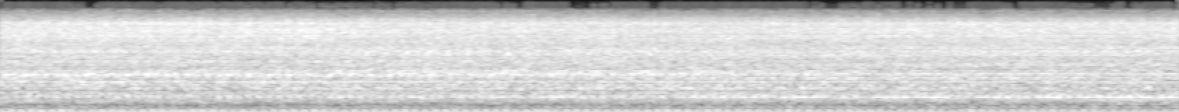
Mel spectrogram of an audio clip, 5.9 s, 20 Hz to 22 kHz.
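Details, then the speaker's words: Haval Hover (Great Whale) engine after repair of a timing belt that had jumped 4 teeth (valves not bent), previously knocking like a diesel with surging idle; now even steady idle while warming up, low hum, faint whirr, no knocks or misses. Normal idle. "Работает достаточно ровненько. Сейчас прогреется. Кстати, работать начал по-другому."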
